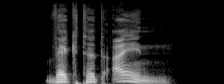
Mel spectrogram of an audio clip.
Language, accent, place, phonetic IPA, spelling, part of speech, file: German, Germany, Berlin, [ˌvɛktət ˈaɪ̯n], wecktet ein, verb, De-wecktet ein.ogg
- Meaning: inflection of einwecken: 1. second-person plural preterite 2. second-person plural subjunctive II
